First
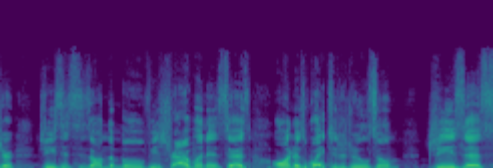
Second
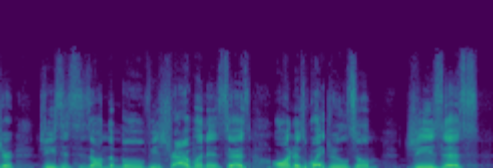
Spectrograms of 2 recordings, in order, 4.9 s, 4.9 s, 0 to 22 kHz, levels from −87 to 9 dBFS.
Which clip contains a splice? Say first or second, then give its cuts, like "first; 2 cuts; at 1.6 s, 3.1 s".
second; 1 cut; at 3.3 s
